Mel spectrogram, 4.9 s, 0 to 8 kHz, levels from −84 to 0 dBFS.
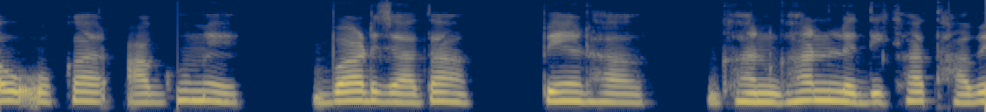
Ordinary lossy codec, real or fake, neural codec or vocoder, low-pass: none; real; none; none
